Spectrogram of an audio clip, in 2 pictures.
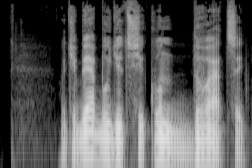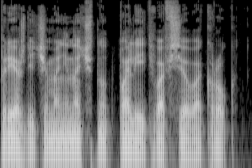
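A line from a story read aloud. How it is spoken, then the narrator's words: Calm explanation. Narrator (Russian): спокойно объяснял Сергей Владимирович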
